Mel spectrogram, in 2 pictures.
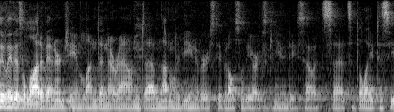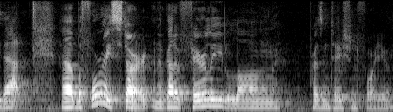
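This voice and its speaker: A dark, mellow voice with a Canadian accent moves at a fairly quick pace, its loudness swinging widely. Audible room echo fills the space. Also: man. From Canada, Winnipeg. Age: 30s. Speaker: arts institution president. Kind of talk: public lecture.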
